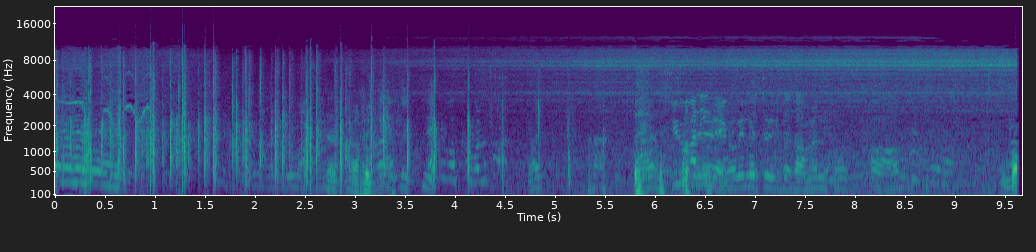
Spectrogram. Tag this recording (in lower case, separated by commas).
speech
